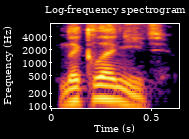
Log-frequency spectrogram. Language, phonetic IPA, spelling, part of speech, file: Russian, [nəkɫɐˈnʲitʲ], наклонить, verb, Ru-наклонить.ogg
- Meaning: 1. to tilt, to bend 2. to bow, to stoop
